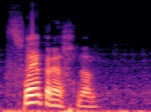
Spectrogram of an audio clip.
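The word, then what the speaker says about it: Zweckrational: लिखा है, German word है, इसलिए हम इसका प्रोनाउंसिएशन करते हैं क्या, इसको हम पढ़ते हैं स्वैक रैशनल, ठीक है।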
